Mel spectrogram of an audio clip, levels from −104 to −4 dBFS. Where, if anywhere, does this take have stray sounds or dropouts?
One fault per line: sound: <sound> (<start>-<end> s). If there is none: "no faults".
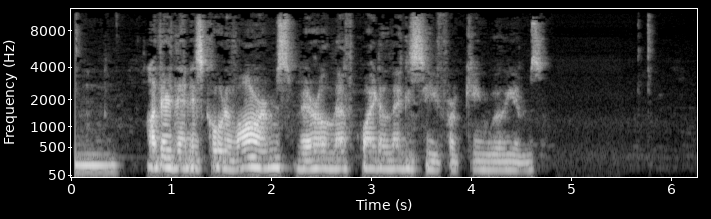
no faults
